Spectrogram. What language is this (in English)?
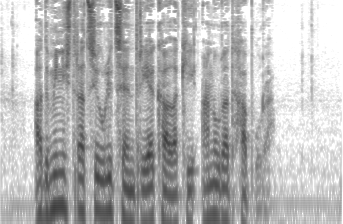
Georgian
